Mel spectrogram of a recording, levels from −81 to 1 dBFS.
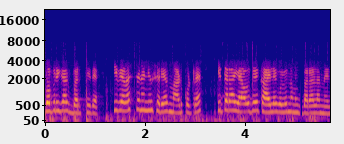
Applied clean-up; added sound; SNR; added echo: none; Computer keyboard; 20 dB; none.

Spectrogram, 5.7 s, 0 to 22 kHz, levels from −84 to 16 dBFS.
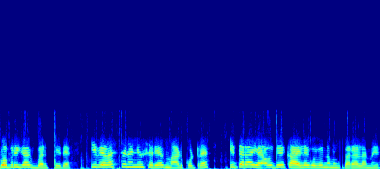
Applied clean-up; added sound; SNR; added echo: neural diffusion model UNIVERSE++.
